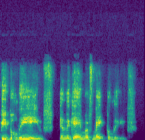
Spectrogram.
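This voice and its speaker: A woman speaks with an American accent at a moderate pace and medium pitch. Her voice is somewhat breathy, with a dark, mellow tone and lively intonation. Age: 70s. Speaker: author and women's leadership speaker. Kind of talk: interview conversation.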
